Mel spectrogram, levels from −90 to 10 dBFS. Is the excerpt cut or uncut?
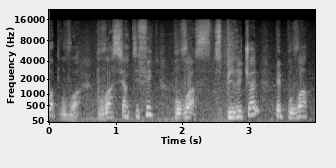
uncut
